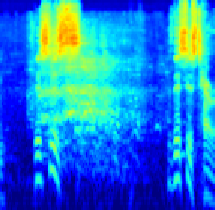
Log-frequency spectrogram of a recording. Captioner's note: laughter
